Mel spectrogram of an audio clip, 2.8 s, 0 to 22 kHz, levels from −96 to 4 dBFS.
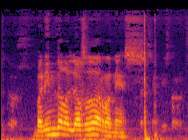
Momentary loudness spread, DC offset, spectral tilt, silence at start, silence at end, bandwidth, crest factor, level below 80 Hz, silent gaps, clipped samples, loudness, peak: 14 LU; under 0.1%; -7 dB/octave; 0.05 s; 0.1 s; 16 kHz; 14 dB; -32 dBFS; none; under 0.1%; -14 LUFS; 0 dBFS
